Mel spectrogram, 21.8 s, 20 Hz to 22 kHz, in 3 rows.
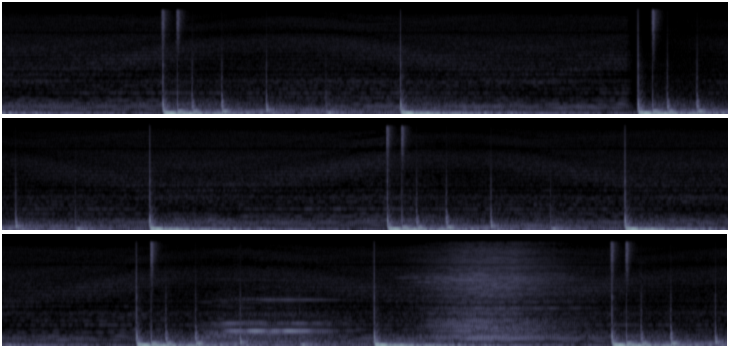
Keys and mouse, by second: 0.9 right click, 1.2 right click, 1.6 right click, 2.8 right click, 3.1 right click, 3.4 right click, 4.8 right click, 5.5 right click, 7.1 right click, 7.9 right click, 8.3 right click, 10.7 right click, 11.4 right click, 12.2 right click, 12.5 right click, 12.8 right click, 15.4 right click, 16.9 right click, 17.3 right click, 18.2 right click, 19.2 right click, 19.5 right click, 20.6 right click, 21.4 right click.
